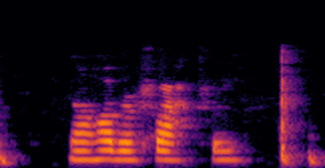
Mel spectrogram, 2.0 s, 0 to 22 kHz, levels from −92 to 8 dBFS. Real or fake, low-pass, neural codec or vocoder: real; 7.2 kHz; none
